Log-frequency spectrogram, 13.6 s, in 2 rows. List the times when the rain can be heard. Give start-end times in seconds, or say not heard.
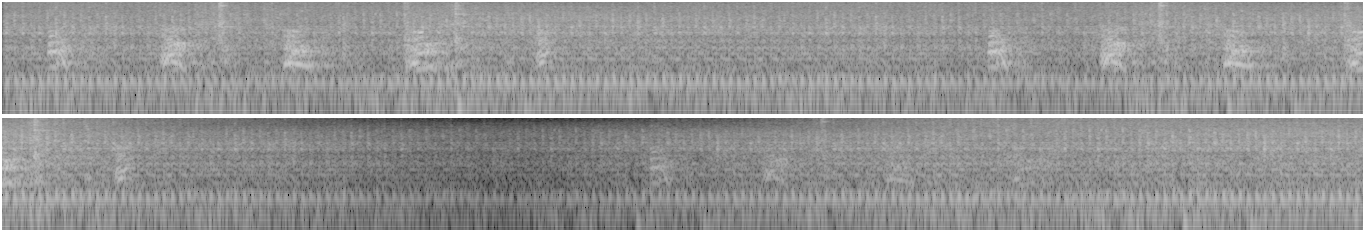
not heard.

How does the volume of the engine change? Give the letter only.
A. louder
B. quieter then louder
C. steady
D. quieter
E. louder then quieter
B.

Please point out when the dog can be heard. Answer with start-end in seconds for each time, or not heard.
0.2-2.8, 4.9-7.5, 10.0-12.2.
